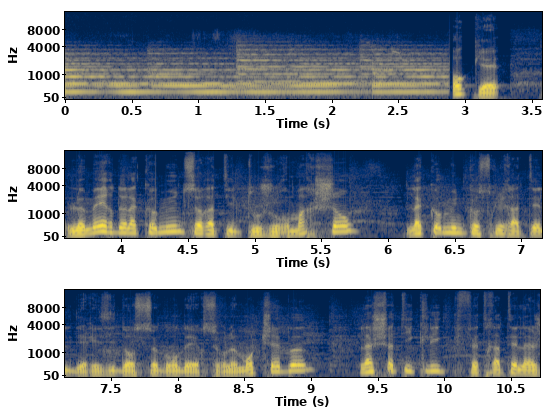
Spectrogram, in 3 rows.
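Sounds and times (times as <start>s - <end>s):
church bells ringing: 0.0s - 2.9s
speech: 2.9s - 10.7s.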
